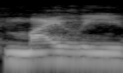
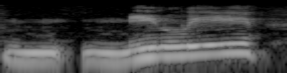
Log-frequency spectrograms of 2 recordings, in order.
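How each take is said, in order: First: The name is said in an American way. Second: The name is said in a non-American way. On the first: "the the American probably way" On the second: "it it could be like [name]"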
